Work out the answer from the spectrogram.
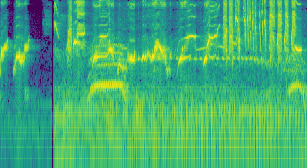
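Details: White-rumped shama (murai batu) song used as a lure to provoke other shamas to sing: a brief phrase, a short gap, then a dense run of varied whistles, slurred notes, a low curved tone and harsh rapid bursts over a low hum.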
